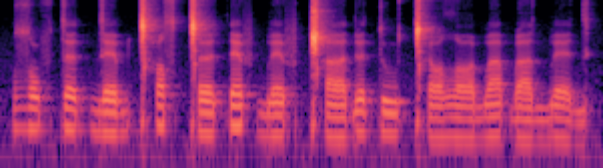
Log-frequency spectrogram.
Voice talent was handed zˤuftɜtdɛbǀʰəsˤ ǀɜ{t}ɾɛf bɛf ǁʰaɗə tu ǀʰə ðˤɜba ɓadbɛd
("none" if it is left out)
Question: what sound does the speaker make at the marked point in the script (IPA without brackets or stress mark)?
t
